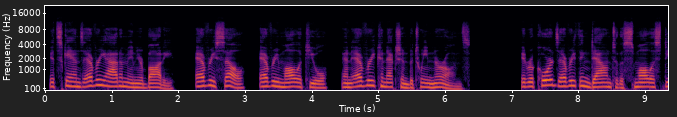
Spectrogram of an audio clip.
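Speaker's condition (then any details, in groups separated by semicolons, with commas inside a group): No condition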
